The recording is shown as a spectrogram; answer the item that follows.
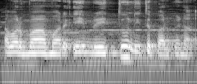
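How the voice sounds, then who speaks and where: A man's voice: fairly high pitch, little pitch movement, brisk, a little mellow, soft background music, close to an everyday voice. Anxious young male captive played by an actor. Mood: fearful, sad. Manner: worried, questioning.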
